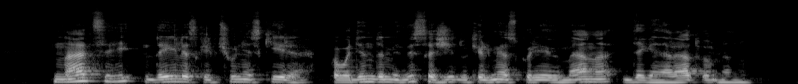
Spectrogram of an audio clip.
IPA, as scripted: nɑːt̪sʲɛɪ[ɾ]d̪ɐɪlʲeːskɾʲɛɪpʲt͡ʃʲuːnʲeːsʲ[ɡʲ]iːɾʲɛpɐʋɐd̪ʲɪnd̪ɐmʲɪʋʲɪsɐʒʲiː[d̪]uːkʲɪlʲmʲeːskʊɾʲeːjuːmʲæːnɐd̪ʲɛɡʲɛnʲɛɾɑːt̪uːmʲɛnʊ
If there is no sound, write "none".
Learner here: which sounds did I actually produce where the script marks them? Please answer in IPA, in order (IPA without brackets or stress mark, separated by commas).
none, kʲ, d̪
